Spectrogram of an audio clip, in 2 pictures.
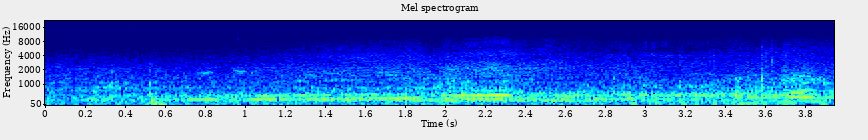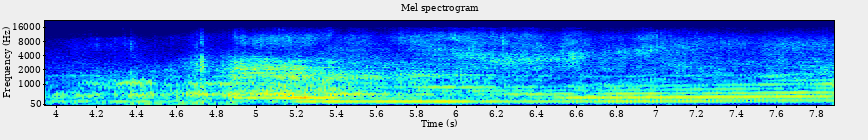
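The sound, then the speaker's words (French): Several Formula 1 cars taking an S-bend, their overlapping engine whines climbing in pitch and growing louder as they pass, with sharp revving bursts midway. “Franchissement d'un virage en S à plusieurs.”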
